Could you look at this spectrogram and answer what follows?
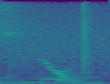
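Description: A pet cat gives a short rising-then-falling meow, close and clear, lasting about a second, with a faint voice or background hum beneath it.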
